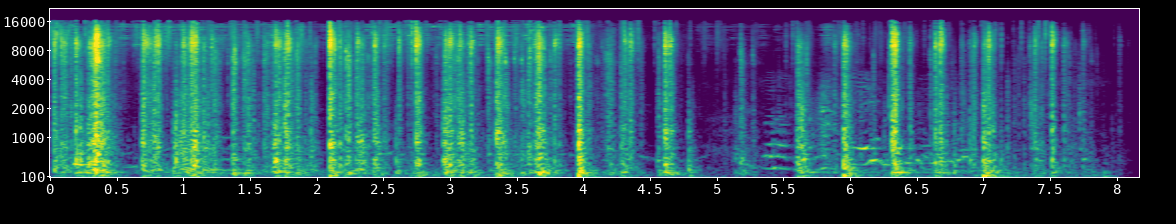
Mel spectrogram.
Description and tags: SonicSnap HKBE 02
Beads on a rope hitting a door.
